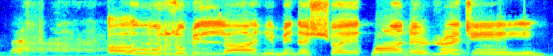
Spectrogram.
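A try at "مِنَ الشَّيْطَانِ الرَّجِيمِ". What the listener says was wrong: ऐसे पढ़ेंगे, मिनश शय, शय नहीं करेंगे, मिनश शई, शई तो दोबारा से।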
